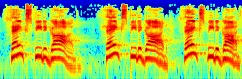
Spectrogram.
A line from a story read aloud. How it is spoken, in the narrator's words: they would loudly cry out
